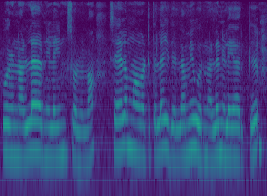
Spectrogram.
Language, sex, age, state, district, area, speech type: Tamil, female, 18-30, Tamil Nadu, Salem, rural, spontaneous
